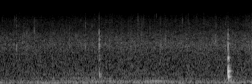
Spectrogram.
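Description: Rain falls steadily outdoors as a soft, even hiss, with a couple of sharper drips or taps standing out now and then, no voices.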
